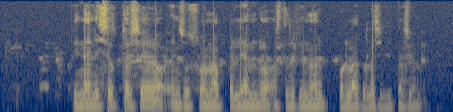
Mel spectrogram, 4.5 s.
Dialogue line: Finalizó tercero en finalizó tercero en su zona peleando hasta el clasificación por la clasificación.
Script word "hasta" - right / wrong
right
